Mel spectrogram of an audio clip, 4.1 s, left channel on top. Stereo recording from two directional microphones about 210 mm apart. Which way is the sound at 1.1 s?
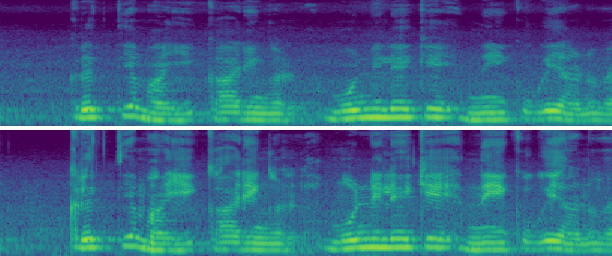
45° right (ahead or behind).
